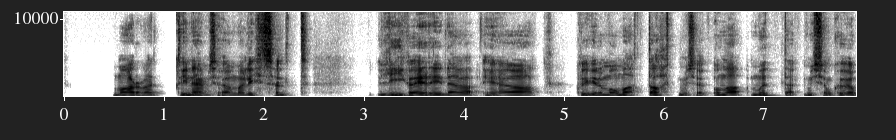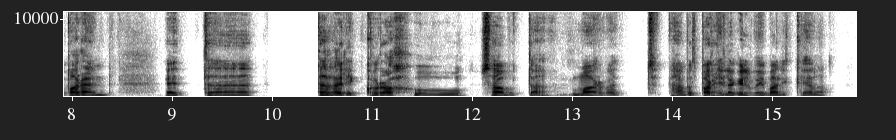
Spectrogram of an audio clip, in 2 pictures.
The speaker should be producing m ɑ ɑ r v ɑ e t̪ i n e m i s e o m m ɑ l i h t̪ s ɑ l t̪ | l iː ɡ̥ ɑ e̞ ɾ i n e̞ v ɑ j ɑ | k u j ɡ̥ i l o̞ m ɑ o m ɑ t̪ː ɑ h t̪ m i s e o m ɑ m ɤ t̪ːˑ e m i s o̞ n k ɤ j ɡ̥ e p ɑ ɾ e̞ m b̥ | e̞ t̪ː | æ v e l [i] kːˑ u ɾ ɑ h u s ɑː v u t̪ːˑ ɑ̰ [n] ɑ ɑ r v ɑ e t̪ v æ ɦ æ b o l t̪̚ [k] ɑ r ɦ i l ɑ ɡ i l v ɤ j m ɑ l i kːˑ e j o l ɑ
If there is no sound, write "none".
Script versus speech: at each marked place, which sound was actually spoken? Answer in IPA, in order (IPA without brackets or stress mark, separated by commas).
i, m, p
